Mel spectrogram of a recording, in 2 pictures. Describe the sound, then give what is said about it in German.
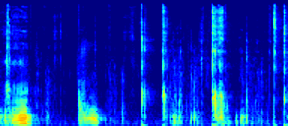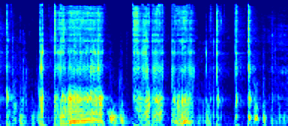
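Loud wet slurps and gulps of cocoa made from instant powder, irregular bursts of mouth and swallowing noises, some with a throaty, gurgling tone. “Und jetzt trinke ich einen schönen Kakao mit Pulver von Suchard Express.”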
